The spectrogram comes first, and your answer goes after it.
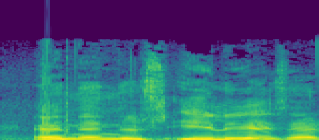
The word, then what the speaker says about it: Liya: I know we have Natasha maybe you could pronounce your name right and then there's Elia is that how you say it Leah Leah Leah you're totally free to improvise on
